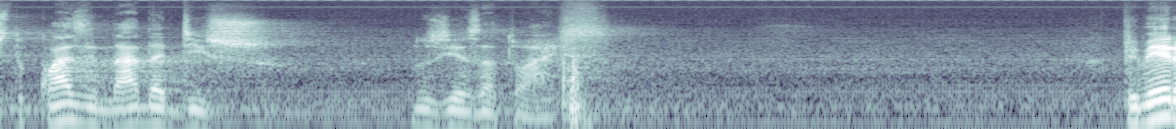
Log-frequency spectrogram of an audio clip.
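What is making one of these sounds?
A middle-aged man speaks calmly through a headset microphone, with pauses.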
